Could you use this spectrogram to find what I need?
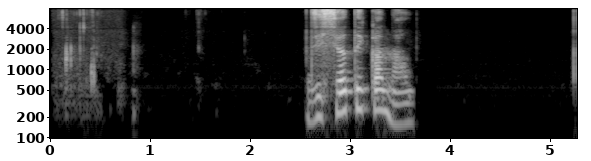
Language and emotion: Russian, neutral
